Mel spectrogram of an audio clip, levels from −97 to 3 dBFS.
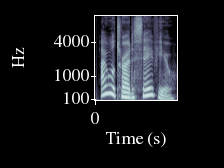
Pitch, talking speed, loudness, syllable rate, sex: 210 Hz, 290 wpm, -15 LUFS, 5.6 syllables/s, female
